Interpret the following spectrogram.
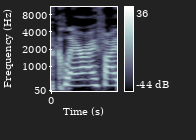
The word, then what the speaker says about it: clarify: Could you please clarify that for me? Clarify. Stress is on the first syllable. Clarify, not clarify.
